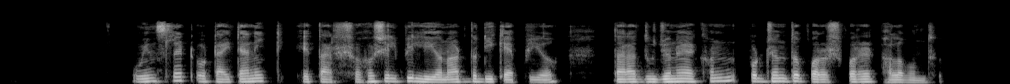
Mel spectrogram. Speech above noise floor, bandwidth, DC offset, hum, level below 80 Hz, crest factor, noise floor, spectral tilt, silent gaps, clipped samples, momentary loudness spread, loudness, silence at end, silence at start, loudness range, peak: over 70 dB; 8 kHz; under 0.1%; none; -54 dBFS; 18 dB; under -90 dBFS; -5 dB/octave; none; under 0.1%; 8 LU; -20 LUFS; 0.75 s; 1.35 s; 2 LU; -4 dBFS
